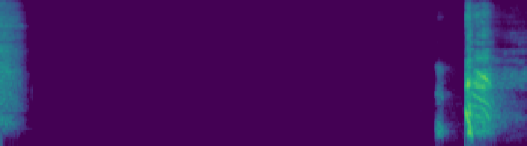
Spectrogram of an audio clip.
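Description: A single sharp cough, caused by something like a hair caught in the throat, breaks a long silence just after a brief, faint throat sound.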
